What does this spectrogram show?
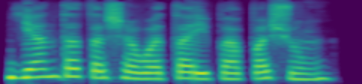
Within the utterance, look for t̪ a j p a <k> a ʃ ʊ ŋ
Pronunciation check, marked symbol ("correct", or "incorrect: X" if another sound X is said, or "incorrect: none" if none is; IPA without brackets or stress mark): incorrect: p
